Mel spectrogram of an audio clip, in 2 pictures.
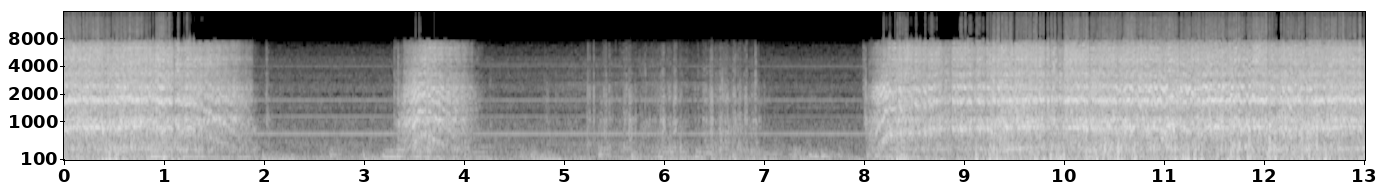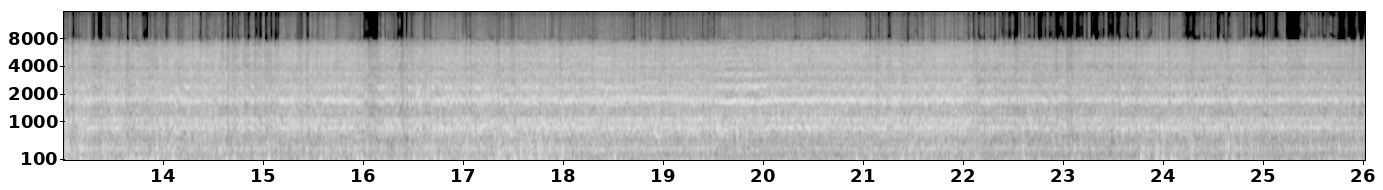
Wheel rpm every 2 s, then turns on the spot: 180, 10, 10, 10, 180, 220, 230, 240, 230, 230, 230, 230, 230.
none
